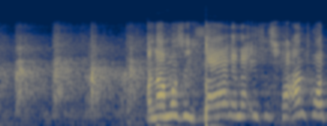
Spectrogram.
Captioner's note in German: Beifall bei der FDP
